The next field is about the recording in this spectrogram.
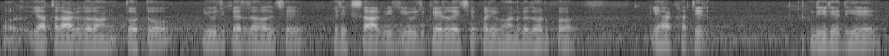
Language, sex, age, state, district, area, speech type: Maithili, male, 60+, Bihar, Purnia, urban, spontaneous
